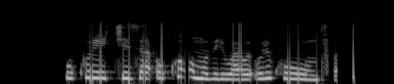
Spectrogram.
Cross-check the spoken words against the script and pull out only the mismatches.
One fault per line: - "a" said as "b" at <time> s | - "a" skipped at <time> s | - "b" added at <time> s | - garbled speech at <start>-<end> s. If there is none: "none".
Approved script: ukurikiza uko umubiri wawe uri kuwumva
none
